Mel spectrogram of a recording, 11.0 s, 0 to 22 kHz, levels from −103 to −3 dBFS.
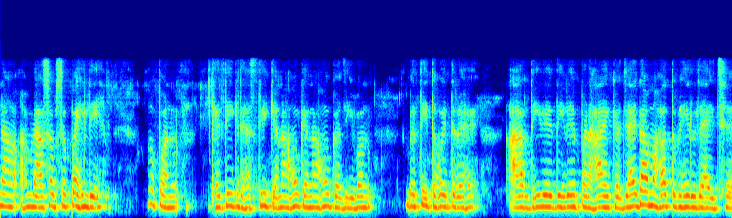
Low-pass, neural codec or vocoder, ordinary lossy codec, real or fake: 7.2 kHz; codec, 16 kHz, 4.8 kbps, FACodec; none; fake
